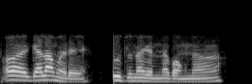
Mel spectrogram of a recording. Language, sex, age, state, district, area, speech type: Goan Konkani, male, 18-30, Goa, Bardez, urban, conversation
